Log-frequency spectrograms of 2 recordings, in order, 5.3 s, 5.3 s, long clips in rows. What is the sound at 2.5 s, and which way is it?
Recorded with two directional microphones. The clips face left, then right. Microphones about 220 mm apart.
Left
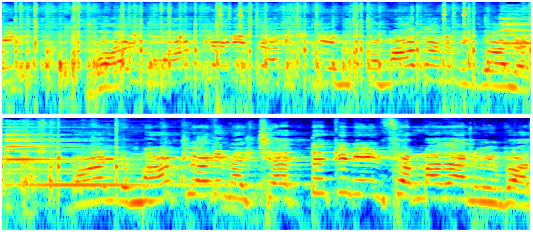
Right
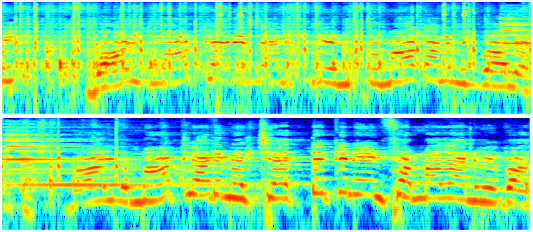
Speech, centre (ahead or behind).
